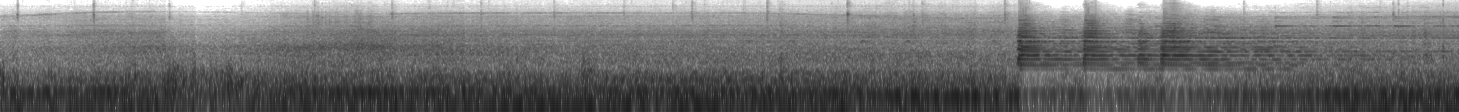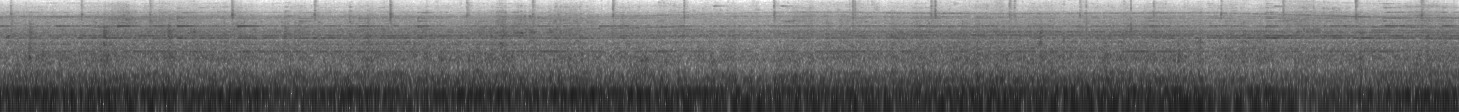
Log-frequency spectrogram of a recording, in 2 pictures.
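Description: CSX diesel locomotives rumbling steadily in the rail yard. A locomotive horn sounds for two to three seconds about ten seconds in.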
